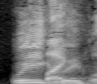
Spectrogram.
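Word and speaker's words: Wiegley: Wiggly. – Like the grocery store, like the rabbit in the storybooks.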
